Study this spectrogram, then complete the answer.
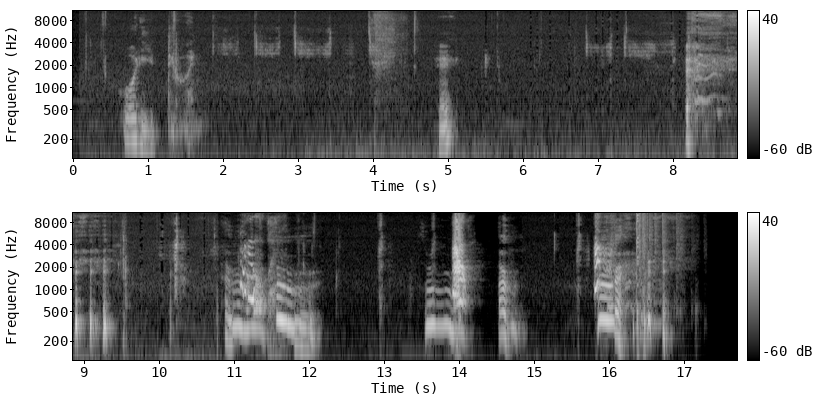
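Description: A small dog howls and yips close by.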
